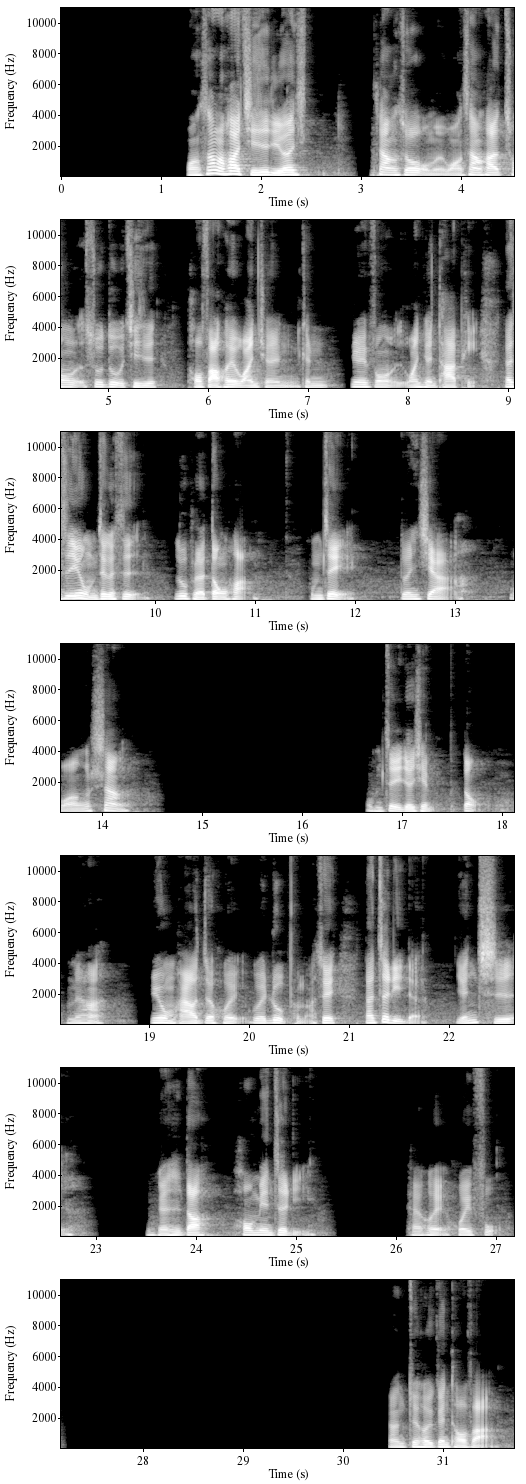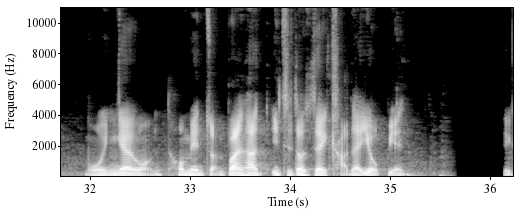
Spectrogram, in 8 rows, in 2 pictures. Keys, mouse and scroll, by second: 9.6-17.5 drag, 33.7-35.6 drag, 35.6-36.2 middle drag.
